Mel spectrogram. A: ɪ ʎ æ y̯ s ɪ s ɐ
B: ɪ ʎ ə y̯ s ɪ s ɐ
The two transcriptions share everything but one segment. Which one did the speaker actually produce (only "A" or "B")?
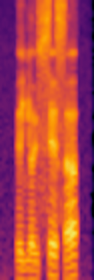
B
